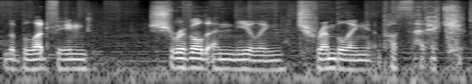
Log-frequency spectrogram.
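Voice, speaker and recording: A man's voice: on the low side, level tone, slow pace, faint music behind. A man streaming a game, chatting casually and reading the story text aloud with dramatic delivery.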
